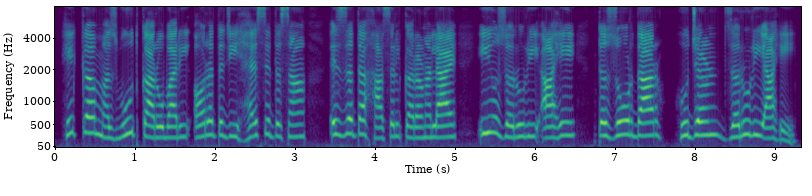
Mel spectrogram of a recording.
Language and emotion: Sindhi, neutral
